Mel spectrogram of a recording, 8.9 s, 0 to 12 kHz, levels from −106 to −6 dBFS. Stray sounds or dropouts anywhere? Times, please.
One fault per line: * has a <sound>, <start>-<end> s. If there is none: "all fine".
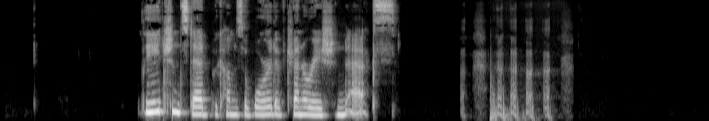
* has a laugh, 5.7-7.2 s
